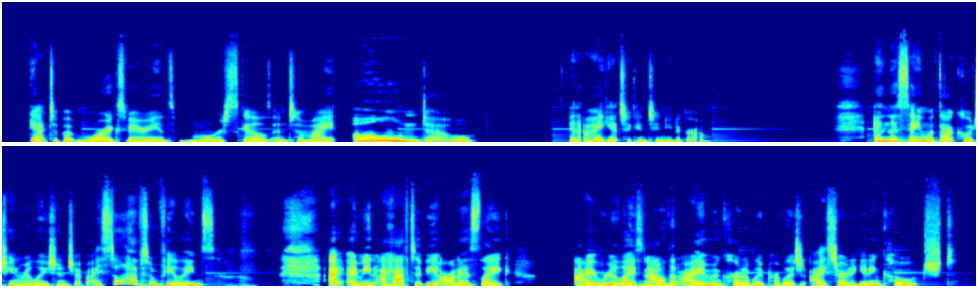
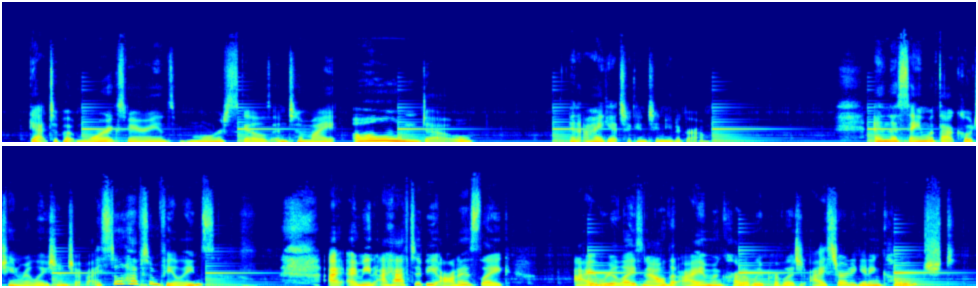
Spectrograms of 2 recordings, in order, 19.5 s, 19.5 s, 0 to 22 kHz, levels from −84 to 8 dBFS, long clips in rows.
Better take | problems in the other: first | household noises; loud; throughout; 7 dB below the speech; faint in the first

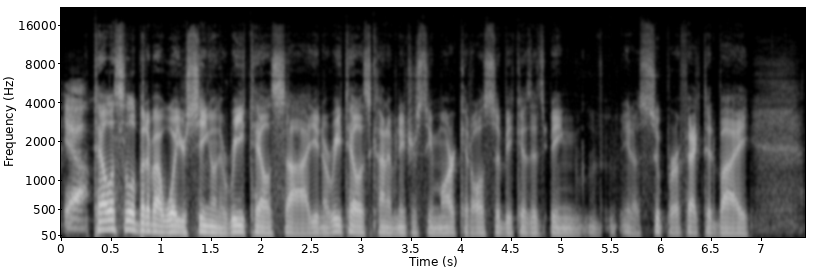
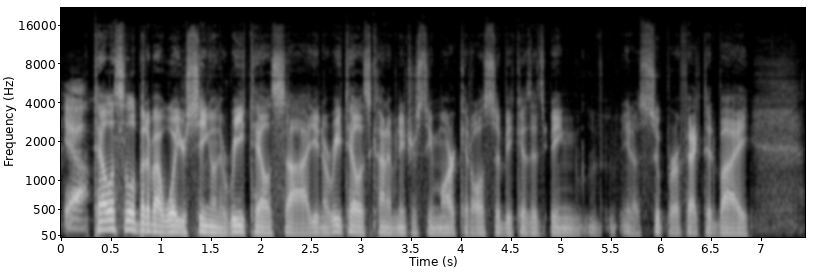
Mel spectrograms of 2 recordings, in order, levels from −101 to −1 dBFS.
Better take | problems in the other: neither | none

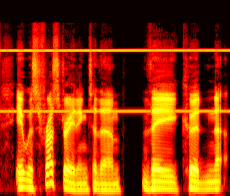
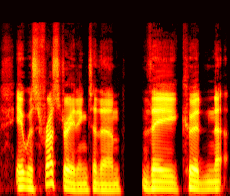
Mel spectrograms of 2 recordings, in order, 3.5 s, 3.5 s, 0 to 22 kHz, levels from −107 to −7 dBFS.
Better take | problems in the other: second | high-pitched whine; loud; throughout; 8.5 kHz, 8 dB below the speech

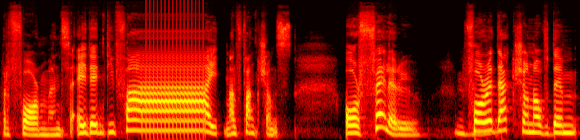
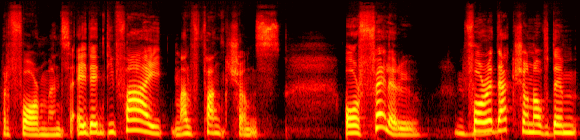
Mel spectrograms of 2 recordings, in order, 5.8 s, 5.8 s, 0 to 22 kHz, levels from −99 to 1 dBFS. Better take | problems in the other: second | audio freezing; at 1.5 s for 0.5 s

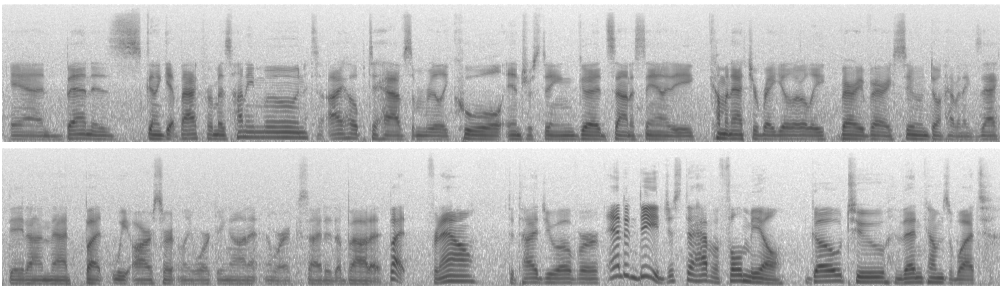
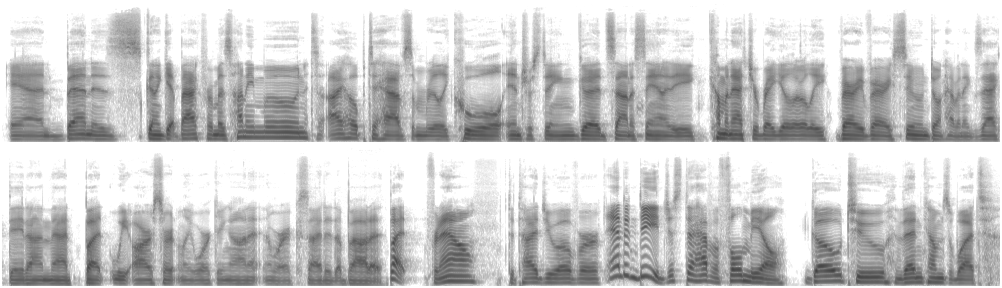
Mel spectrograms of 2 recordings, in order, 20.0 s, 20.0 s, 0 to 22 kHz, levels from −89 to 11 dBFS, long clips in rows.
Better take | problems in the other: second | hiss; noticeable; throughout; 20 dB below the speech

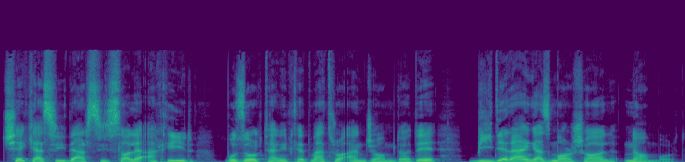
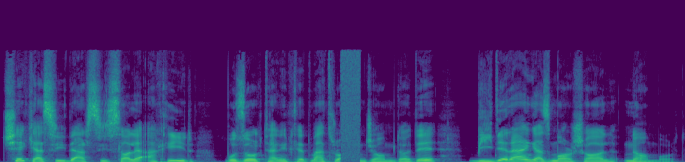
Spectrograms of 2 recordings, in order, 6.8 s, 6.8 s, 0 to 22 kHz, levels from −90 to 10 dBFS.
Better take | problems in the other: first | audio cutting out; filled with static; at 3.5 s

